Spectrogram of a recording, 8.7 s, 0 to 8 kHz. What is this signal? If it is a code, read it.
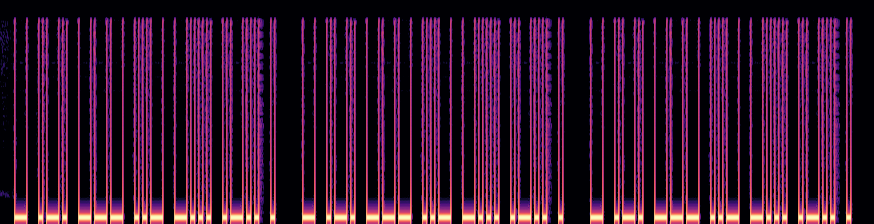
Morse code, heard as a keyed tone, about 32 wpm, 250 Hz. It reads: TROUBLE TROUBLE TROUBLE
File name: morse / morse-training-30WPM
